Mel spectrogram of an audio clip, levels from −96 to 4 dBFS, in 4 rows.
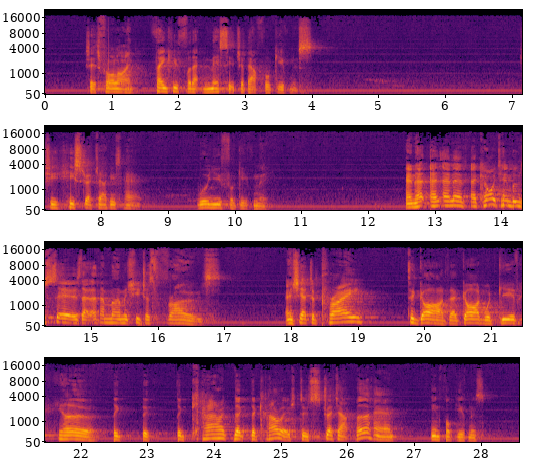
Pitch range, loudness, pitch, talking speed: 120-150 Hz, -21 LUFS, 150 Hz, 125 wpm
